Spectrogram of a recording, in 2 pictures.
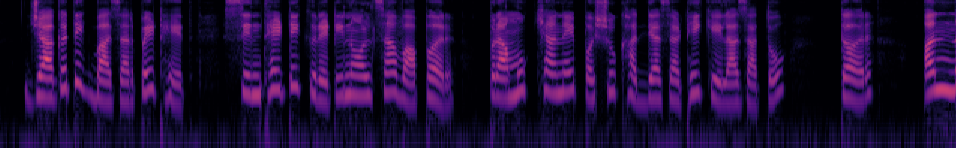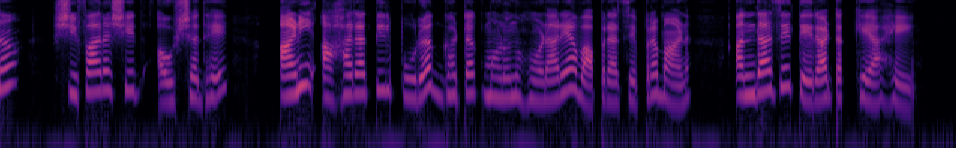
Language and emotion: Marathi, neutral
